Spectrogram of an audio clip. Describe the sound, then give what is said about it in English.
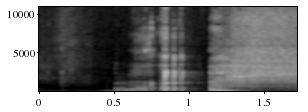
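A short, low, gurgling burp lasting about half a second, followed by a steady breathy rush of noise. “Oh, little burp there.”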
